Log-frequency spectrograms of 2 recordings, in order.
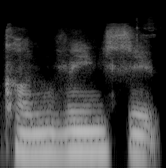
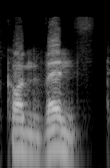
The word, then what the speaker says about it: convinced: When this is not convinced, it's convinced. Convinced, Convinced. But the D at convinced, the end, you pronounce more like a T.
